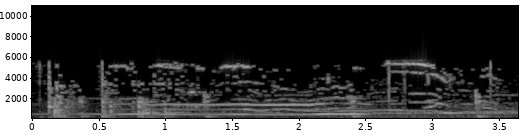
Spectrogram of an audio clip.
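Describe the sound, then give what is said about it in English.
Several wolves howl together in long, wavering, overlapping tones that hold steady throughout, with a few brief scuffing noises near the start and no talking. “Those are the voices of my brothers, darling. I love the company of wolves.”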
